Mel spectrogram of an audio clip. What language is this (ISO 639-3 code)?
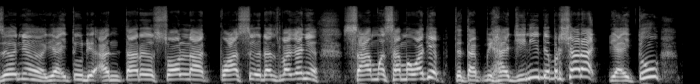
msa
